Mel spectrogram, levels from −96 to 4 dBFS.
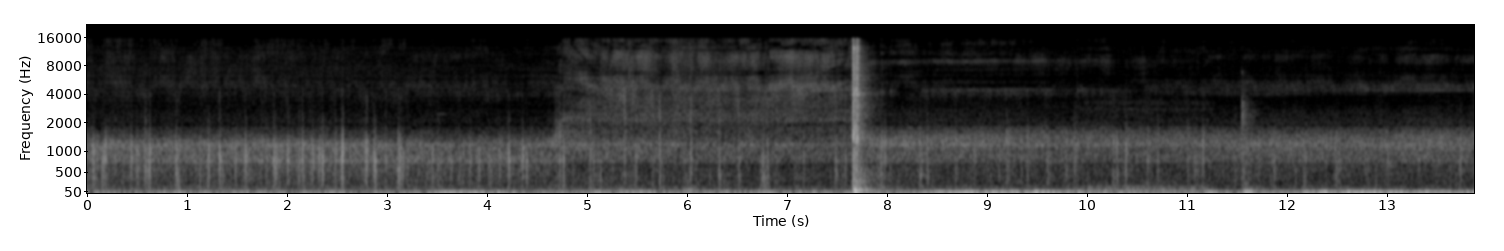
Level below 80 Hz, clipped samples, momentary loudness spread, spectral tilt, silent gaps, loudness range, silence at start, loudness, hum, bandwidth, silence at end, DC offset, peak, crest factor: -44 dBFS; under 0.1%; 7 LU; -2 dB/octave; none; 15 LU; 0 s; -40 LUFS; none; 15.5 kHz; 0 s; under 0.1%; -6 dBFS; 34 dB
